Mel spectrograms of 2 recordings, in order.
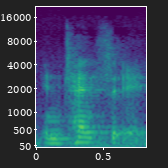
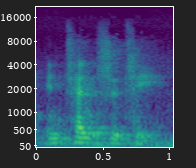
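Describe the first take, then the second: First: The final vowel has the Mancunian 'i' sound. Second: The final vowel has a standard, non-Mancunian sound. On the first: "using one of the most typical Mancunian sounds, and that's the I sound on words ending in Y" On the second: "not intensity"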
